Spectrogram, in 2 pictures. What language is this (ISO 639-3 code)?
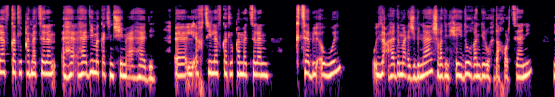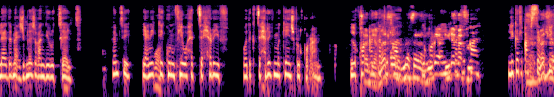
ara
